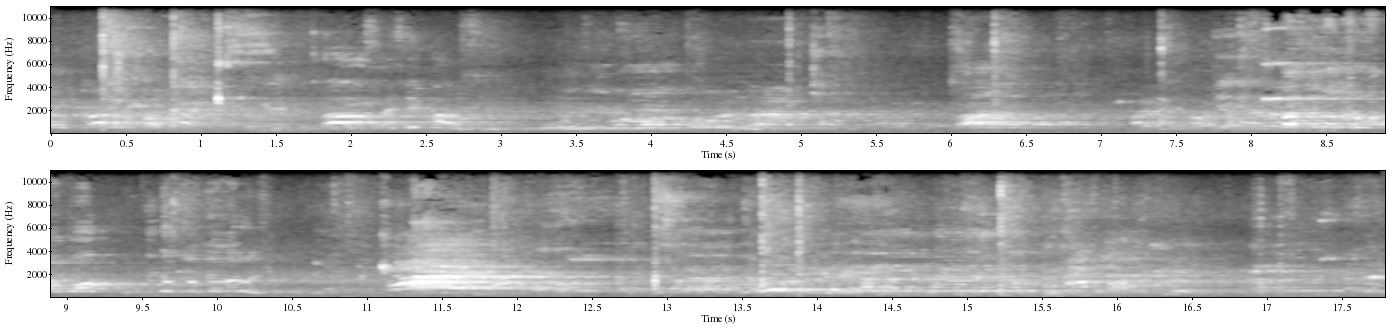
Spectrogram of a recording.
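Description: Several men and women talk and call out across a large echoing hall.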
